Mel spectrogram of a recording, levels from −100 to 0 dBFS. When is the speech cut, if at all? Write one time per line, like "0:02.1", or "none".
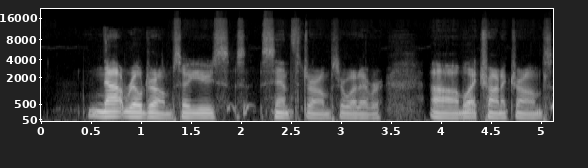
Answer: none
